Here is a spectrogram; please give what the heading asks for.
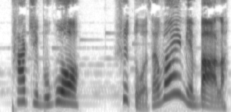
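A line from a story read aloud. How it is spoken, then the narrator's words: Mocking tone. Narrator (Chinese): 猫带着嘲笑的口气说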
